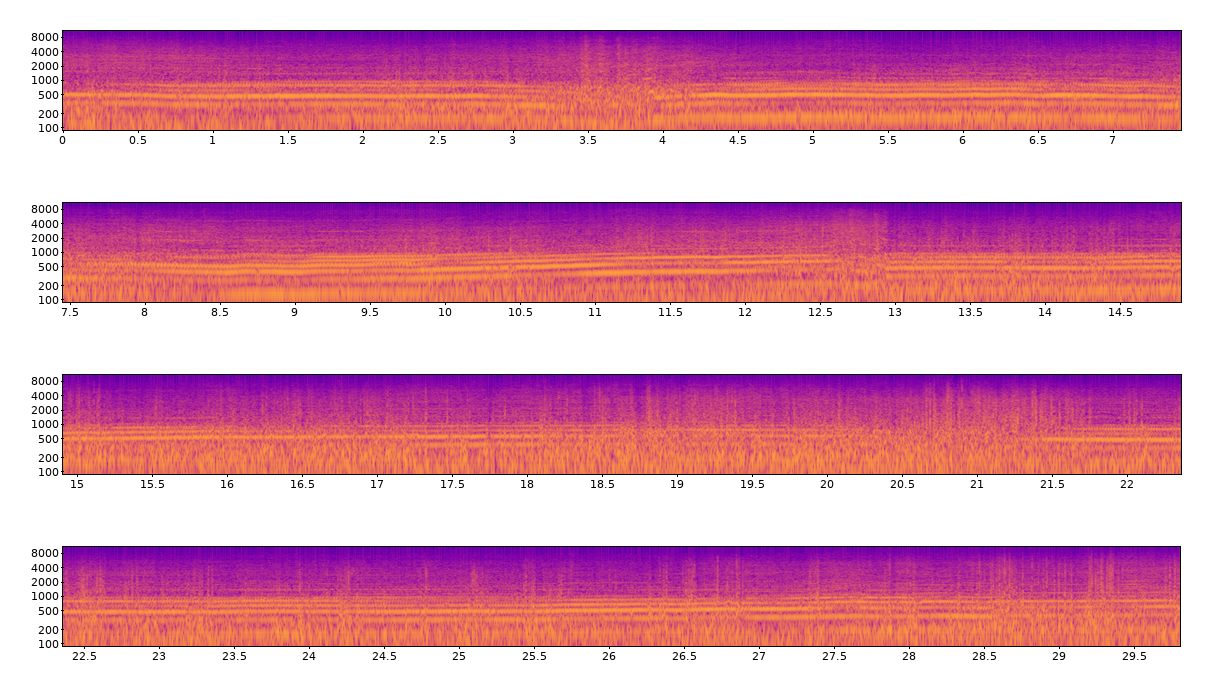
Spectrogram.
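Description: Wind rushes past, heard up close.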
